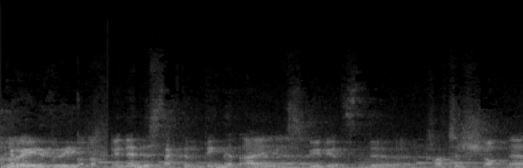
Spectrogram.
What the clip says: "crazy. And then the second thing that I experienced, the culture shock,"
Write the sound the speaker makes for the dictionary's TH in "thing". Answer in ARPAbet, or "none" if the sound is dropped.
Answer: T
